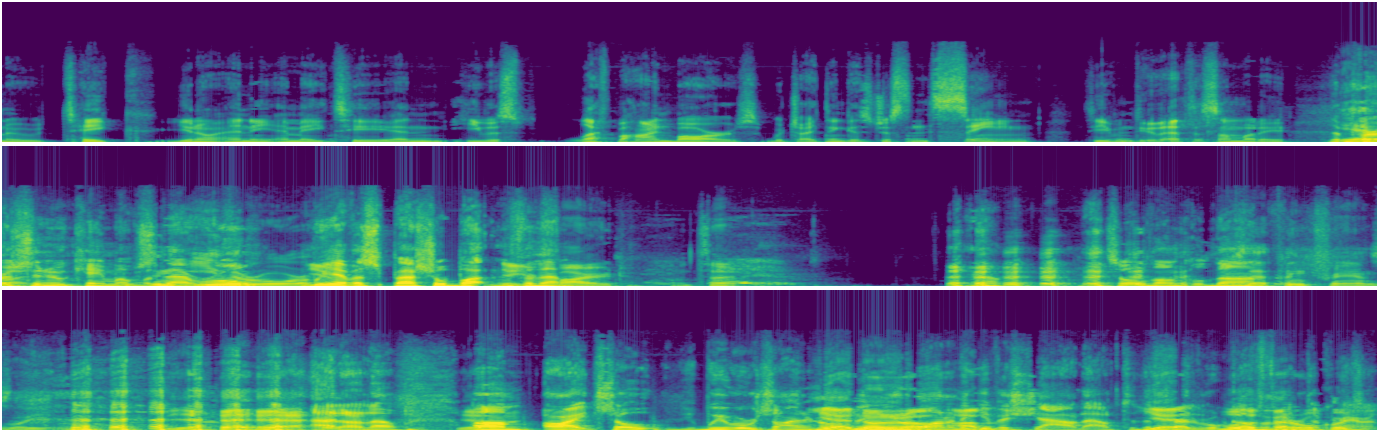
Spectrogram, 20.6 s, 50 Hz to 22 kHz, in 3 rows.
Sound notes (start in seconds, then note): 10.1 buzzer Voice; 11.6 laughs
